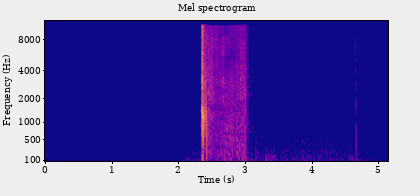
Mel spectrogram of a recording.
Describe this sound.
Lighting a fire with a safety match.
